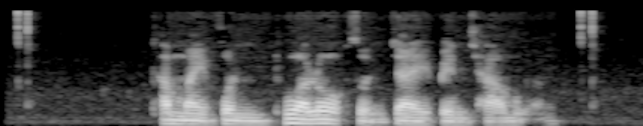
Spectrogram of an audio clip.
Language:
Thai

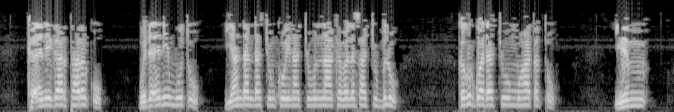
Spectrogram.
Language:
Amharic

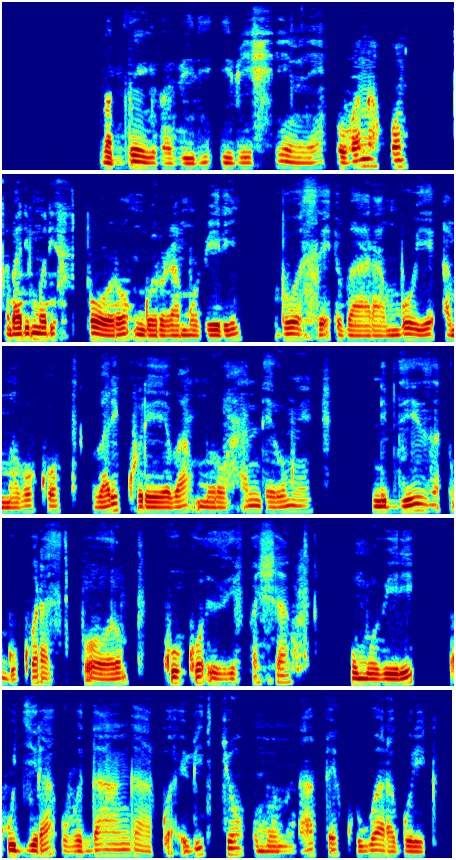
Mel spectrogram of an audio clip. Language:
Kinyarwanda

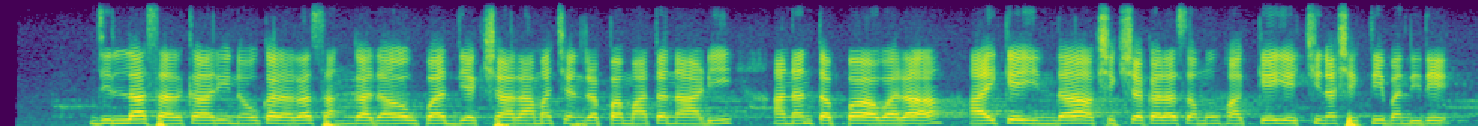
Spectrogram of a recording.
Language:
Kannada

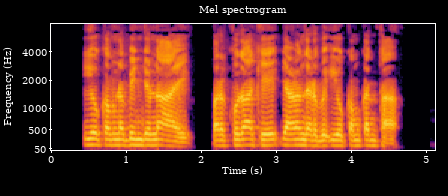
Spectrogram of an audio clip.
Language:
Sindhi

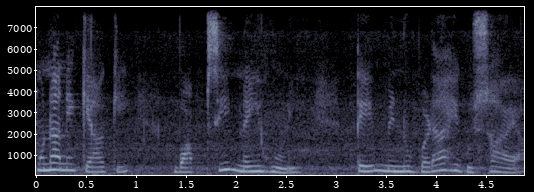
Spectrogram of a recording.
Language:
Punjabi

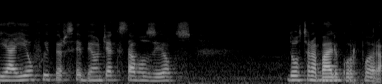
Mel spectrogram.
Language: Portuguese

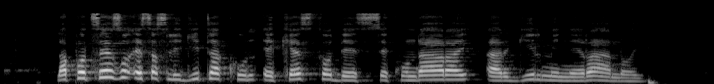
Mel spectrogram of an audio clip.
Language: Esperanto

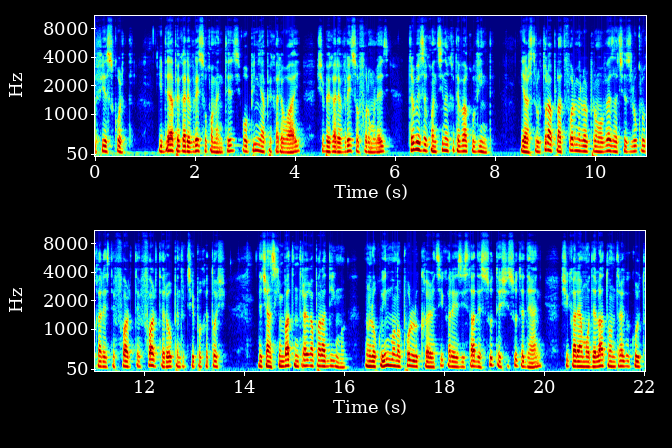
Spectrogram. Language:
Romanian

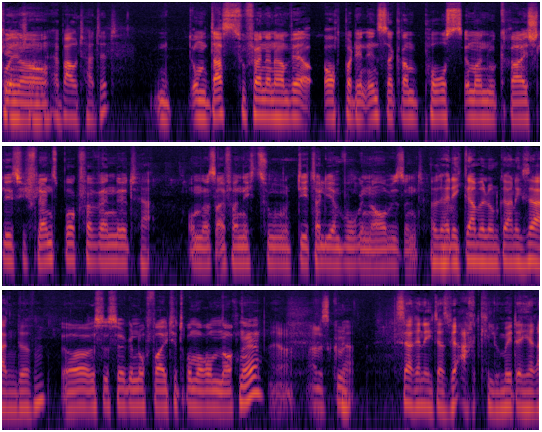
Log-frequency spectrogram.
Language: German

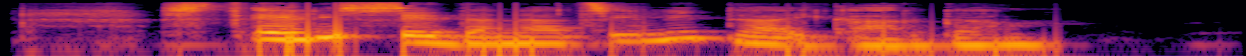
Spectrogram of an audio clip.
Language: Georgian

